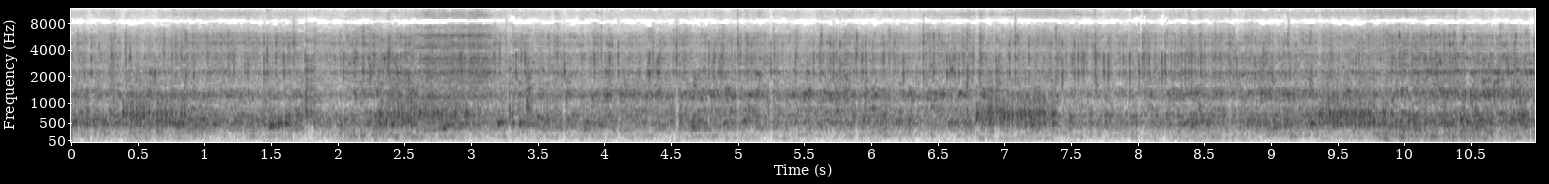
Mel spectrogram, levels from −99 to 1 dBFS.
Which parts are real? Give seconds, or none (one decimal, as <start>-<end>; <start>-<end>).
0.0-1.8; 5.7-6.8; 7.4-8.6; 10.3-11.0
